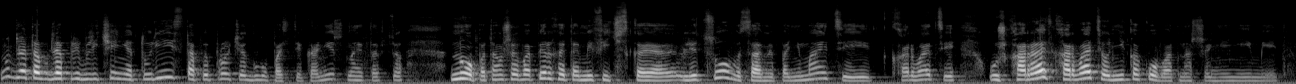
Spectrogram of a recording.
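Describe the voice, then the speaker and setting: At a moderate pace, a woman talks with lively intonation in a fairly high voice with a dark, mellow tone. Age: 60s. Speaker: documentary film director and producer. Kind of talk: TV studio interview. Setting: TV studio. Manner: halting, many fillers.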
